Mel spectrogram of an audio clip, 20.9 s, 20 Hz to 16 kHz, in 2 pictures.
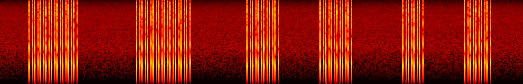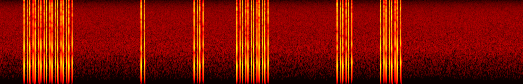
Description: Pulse dialling, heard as clicks on a phone line, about 9 pulses a second. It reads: 9 0 6 6 4 5 9 1 2 6 3 4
